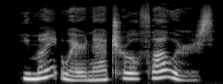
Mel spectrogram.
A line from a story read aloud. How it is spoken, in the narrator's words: said her husband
